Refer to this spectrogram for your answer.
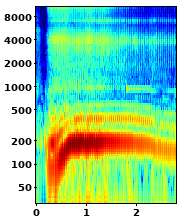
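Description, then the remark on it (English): A truck engine starts up and revs, its pitch climbing quickly then holding steady in a loud, sustained drone that slowly fades slightly, with no voices, as the truck drives away from lava with a family riding in the truck bed. “They were able to drive the truck back safely to Frankie's house.”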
